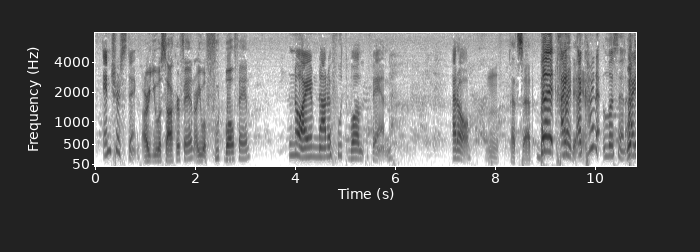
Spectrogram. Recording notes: Live at Mary Ellen's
